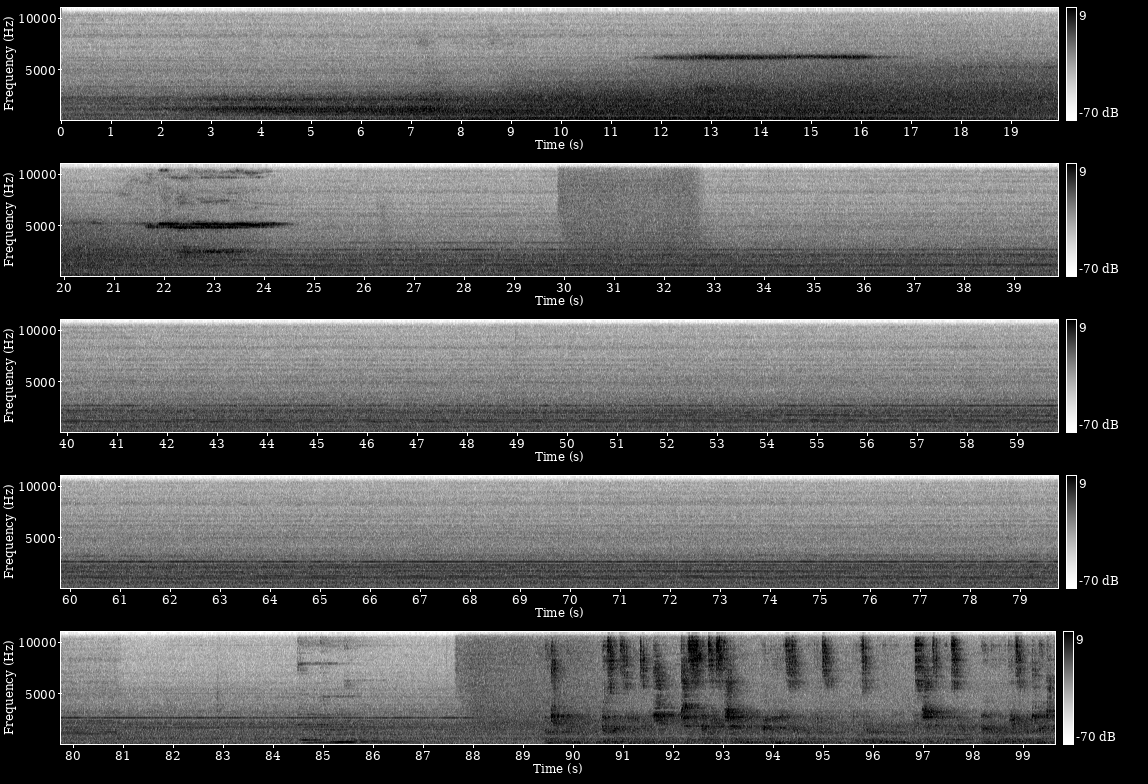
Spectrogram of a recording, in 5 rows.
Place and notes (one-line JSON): {"title": "Wrocław, Piłsudskiego, Wrocław, Polska - Covid-19 Pandemia", "date": "2020-04-12 14:19:00", "description": "Wrocław Główny, is the largest and most important passenger train station in the city of Wrocław, in southwestern Poland. Situated at the junction of several important routes, it is the largest railway station in the Lower Silesia Voivodeship, as well as in Poland in terms of the number of passengers serviced.\nIn 2018, the station served over 21,200,000 passengers.\nThe station was built in 1855–1857, as the starting point of the Oberschlesische Eisenbahn (Upper Silesian Railway), as well as the line from Breslau to Glogau via Posen. It replaced the earlier complex of the Oberschlesischer Bahnhof (Upper Silesian Railway Station, built 1841–1842). Its designer was the royal Prussian architect Wilhelm Grapow, and in the mid-19th century, it was located near the southern outskirts of the city, as the areas to the south had not yet been urbanized.", "latitude": "51.10", "longitude": "17.04", "altitude": "122", "timezone": "Europe/Warsaw"}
